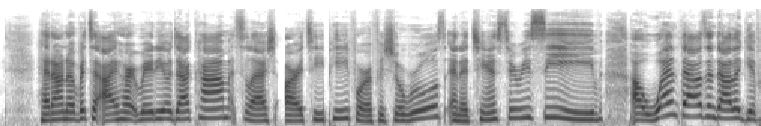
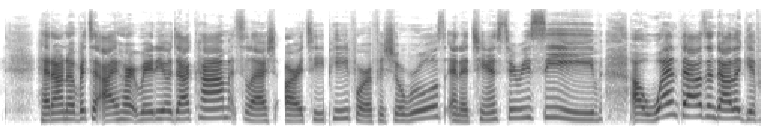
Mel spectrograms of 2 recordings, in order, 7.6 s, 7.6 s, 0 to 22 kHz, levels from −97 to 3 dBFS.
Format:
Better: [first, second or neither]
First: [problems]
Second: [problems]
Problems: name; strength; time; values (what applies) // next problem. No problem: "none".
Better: first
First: none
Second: thin; very; fading below 550 Hz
